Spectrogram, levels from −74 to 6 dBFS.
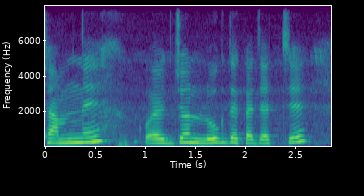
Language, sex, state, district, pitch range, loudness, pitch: Bengali, female, Assam, Hailakandi, 225-250 Hz, -14 LUFS, 240 Hz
